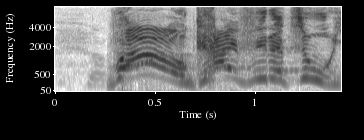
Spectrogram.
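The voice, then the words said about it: Fast, high-pitched, energetic advertising voice. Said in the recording (German): “diese Werbesachen schnell und hoch ... die powern voll”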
